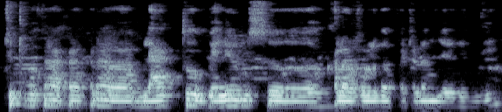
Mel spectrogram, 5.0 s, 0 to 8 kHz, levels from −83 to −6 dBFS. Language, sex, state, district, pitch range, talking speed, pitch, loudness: Telugu, male, Andhra Pradesh, Chittoor, 100-110 Hz, 120 wpm, 105 Hz, -22 LUFS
